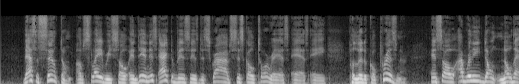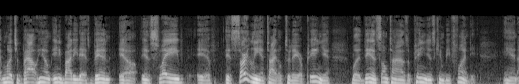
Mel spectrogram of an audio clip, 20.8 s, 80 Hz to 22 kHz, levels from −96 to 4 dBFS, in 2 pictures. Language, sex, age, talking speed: English, male, 50-69, 140 wpm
